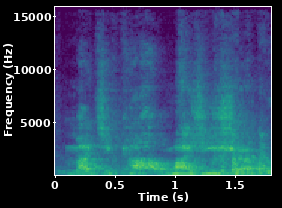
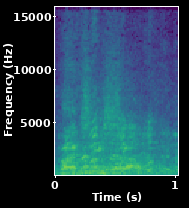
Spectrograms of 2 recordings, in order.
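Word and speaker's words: magisch: Magisha. Magisha. That's how you say it in German.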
